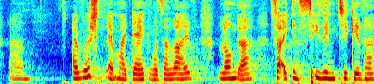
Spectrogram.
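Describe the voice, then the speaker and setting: This woman talks at a fairly slow pace with long, frequent pauses. Her pitch sits in the medium range and her intonation stays fairly even. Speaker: family member giving eulogy. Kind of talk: funeral tribute. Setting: church.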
